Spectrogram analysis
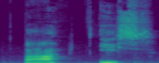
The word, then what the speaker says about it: país: separa sílabas aqui ó eu não posso ler país né Eu leio pa ISS país então a gente separa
